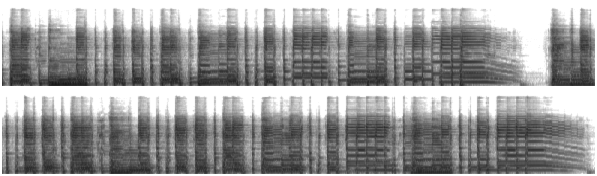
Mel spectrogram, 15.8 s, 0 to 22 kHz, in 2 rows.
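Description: A 1990s Gibson SG electric guitar fitted with MLA pickups plays funk in the middle pickup position: crisp, rhythmic strummed chords and muted stabs with effects, a short gap halfway, then the groove resumes.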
